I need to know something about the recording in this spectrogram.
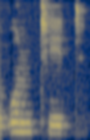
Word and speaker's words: wanted: So we do add a syllable in this case, okay, and we pronounce it id, okay, not ed, id, okay, so wanted, needed, hated, okay.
